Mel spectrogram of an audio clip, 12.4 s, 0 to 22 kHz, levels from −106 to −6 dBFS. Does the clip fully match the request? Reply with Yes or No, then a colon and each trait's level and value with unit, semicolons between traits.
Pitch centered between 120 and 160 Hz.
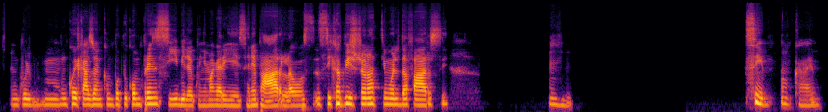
No: medium, 175 Hz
